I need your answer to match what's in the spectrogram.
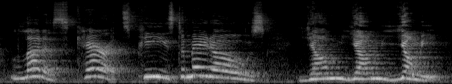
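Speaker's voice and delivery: high, loud gleeful listing; delighted. Acted. Gardener admiring his growing garden, loud and gleeful. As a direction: savour every vegetable name.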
